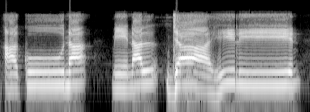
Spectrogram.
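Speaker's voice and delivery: very slow recitation, vowels held long and level; practice Quran recitation. Shown as a demonstration. Teacher leading students in practice, slow measured Quran recitation. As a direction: recite phrase by phrase for learners to repeat. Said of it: "practice के तौर पे पढ़ते हैं".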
